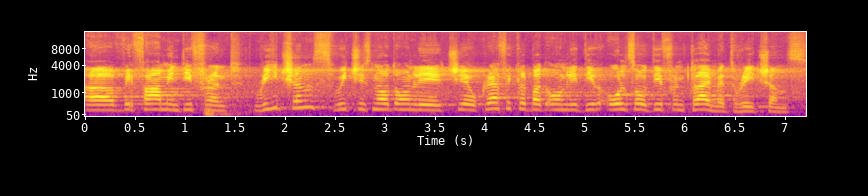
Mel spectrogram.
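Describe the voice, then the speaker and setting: A man speaks at a fairly slow pace in a raised, projected voice, with audible room echo. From Germany. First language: German. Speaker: agribusiness executive. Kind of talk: conference panel presentation. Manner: halting, many fillers.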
